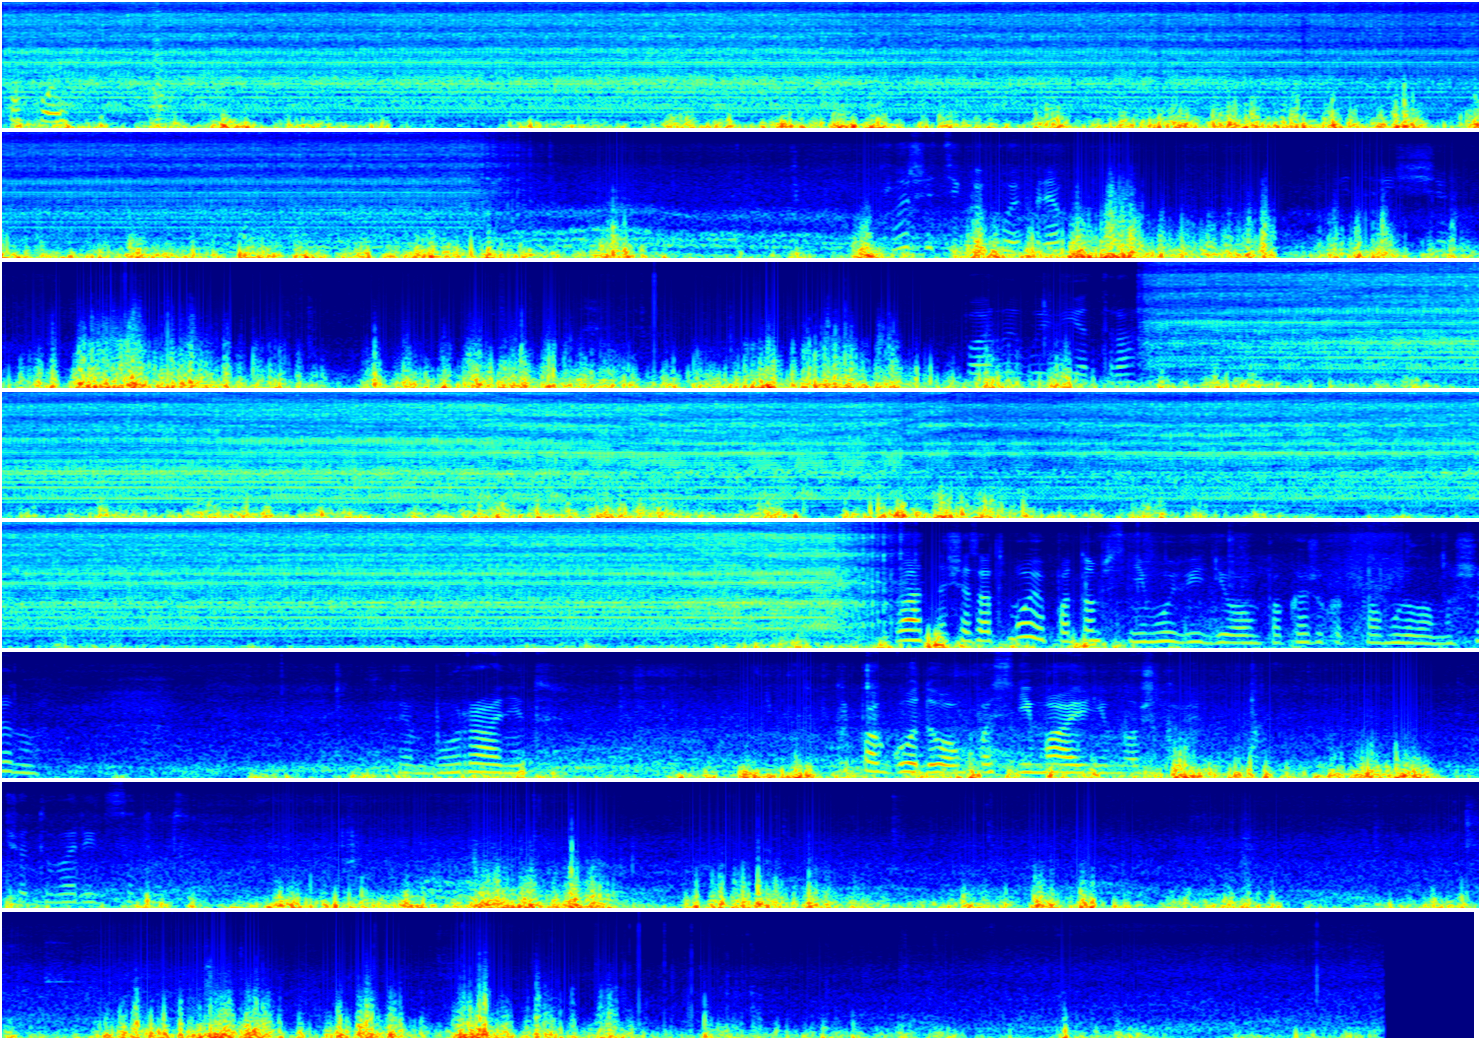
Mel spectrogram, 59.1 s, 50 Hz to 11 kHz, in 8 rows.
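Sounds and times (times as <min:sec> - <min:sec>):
electric pump spraying water: 0:00.0 - 0:10.2, 0:20.4 - 0:34.2
wind buffeting microphone: 0:00.0 - 0:58.6.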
